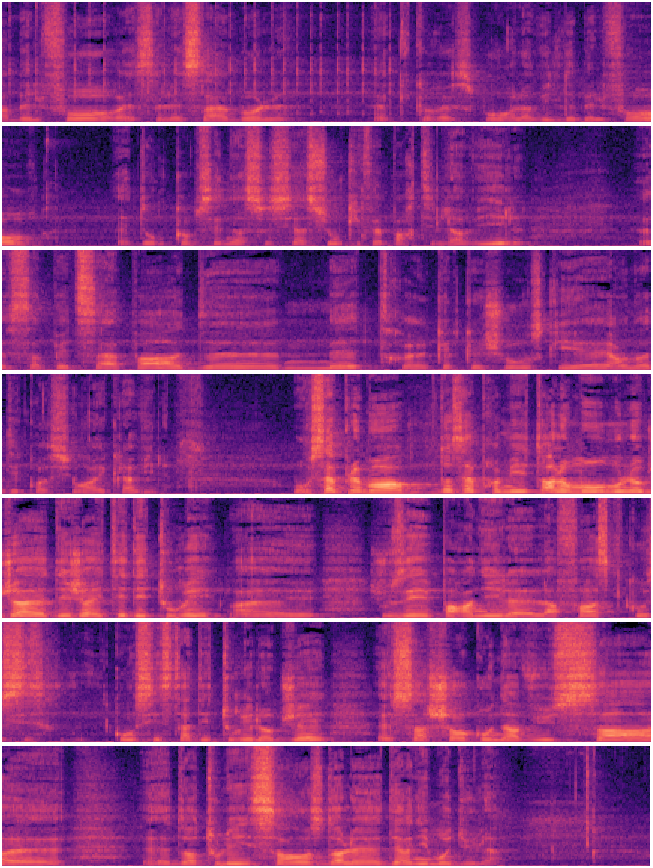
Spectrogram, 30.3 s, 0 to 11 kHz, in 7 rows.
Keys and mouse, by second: 0.0 ctrl+double click, 0.0 ctrl+click, 0.5 ctrl+click, 1.2 ctrl+click, 1.3 ctrl+double click, 1.4 ctrl+click, 1.8 ctrl+click, 1.9 ctrl+click, 2.1 ctrl+click, 2.4 ctrl+double click, 2.5 ctrl+click, 4.6 click.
